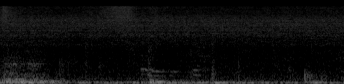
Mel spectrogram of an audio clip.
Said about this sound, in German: Ein Feuerwehrmann löscht flink den Adventskranz.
